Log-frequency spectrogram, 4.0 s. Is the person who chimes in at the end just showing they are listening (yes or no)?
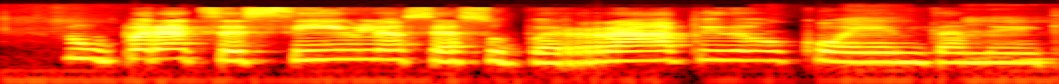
no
